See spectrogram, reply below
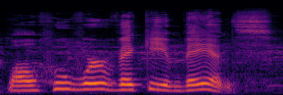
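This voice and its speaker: A woman's voice: a little high, a little slow, soft background music. A woman playing a video game, reacting casually and informally in character. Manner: informal, sweary. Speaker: game player.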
